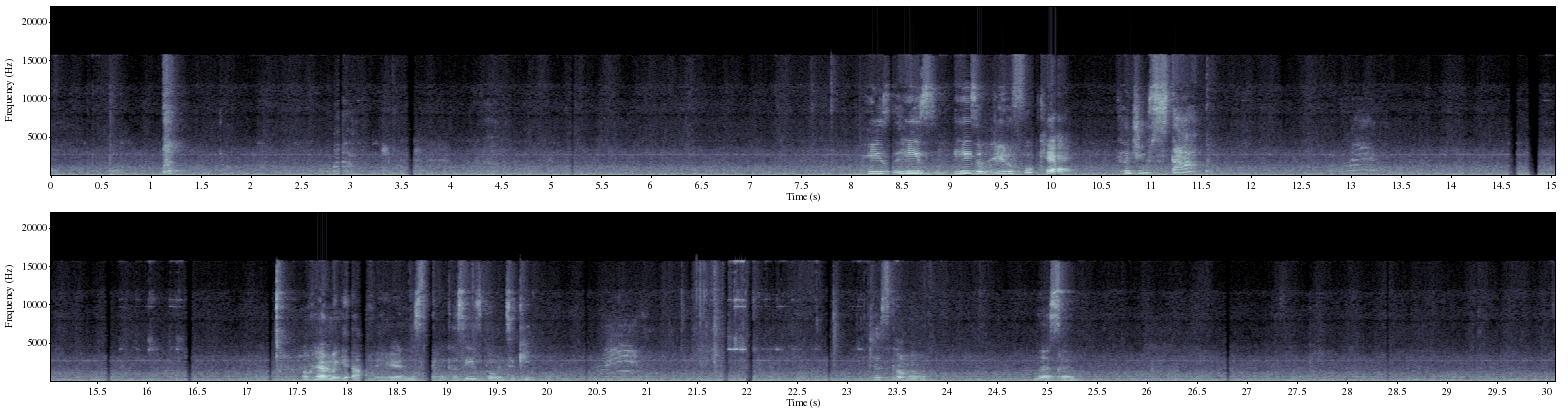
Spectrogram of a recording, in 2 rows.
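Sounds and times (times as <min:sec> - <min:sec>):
low steady hum: 0:00.0 - 0:30.0
cat meowing: 0:20.5 - 0:21.0.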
